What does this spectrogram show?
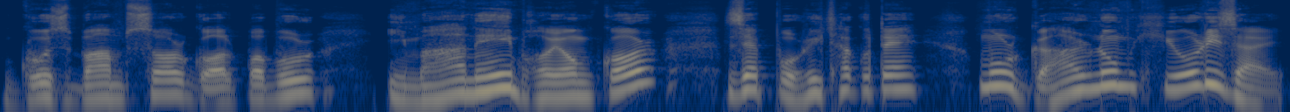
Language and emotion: Assamese, fearful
